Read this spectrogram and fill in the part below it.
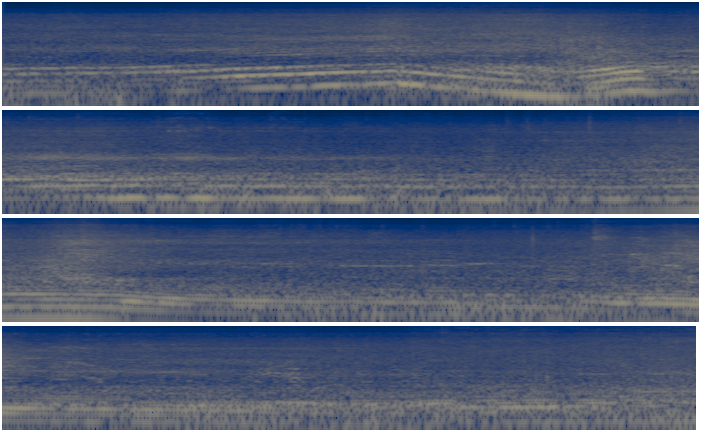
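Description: A motorbike engine rumbles steadily up close.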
